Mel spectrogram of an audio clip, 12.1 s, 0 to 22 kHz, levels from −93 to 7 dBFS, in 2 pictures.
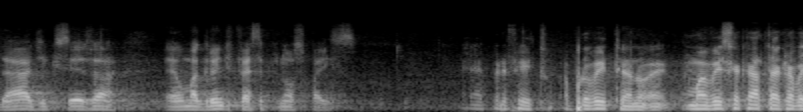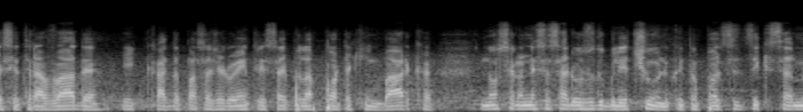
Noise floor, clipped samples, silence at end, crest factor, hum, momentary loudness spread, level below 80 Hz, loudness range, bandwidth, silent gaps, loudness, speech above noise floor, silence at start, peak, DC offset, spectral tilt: -57 dBFS; under 0.1%; 0 s; 20 dB; none; 11 LU; -54 dBFS; 8 LU; 9.6 kHz; none; -21 LUFS; 36 dB; 0 s; -2 dBFS; under 0.1%; -6.5 dB/octave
